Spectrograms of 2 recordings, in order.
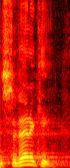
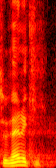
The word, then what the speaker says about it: Svinicki: Each commissioner, including our current chair, that's Kristine Svinicki. Let me say her name again, Svinicki. People have a hard time saying her name, it's Svinicki.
